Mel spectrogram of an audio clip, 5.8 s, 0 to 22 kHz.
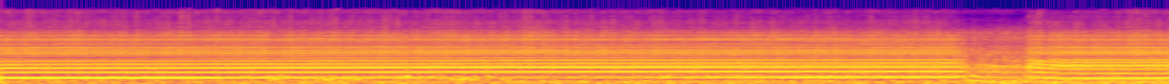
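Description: Subaru BRZ's FA20 flat-four with a Ptuning header and Invidia N1 single catback exhaust, accelerating under throttle in 4th gear with its pitch slowly rising. About five seconds in comes a quick upshift to 5th: the sound dips for a moment, then the engine note carries on at a lower pitch. Heard from inside the cabin.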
